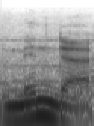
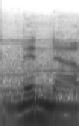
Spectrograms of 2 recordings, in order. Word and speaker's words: Midna: game, for years, I thought her name was Minda, M-I-N-D-A, and I didn't realize, I think, until my 20s, that it was Midna, like midnight.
